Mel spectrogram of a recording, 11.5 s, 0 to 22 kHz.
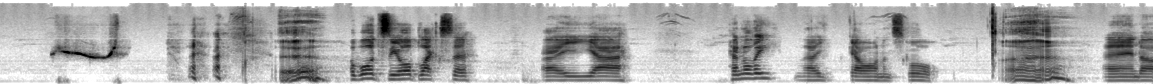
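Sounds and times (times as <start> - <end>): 
person imitating a rugby referee's whistle: 0.5 - 1.3, 10.0 - 10.8
laughter: 1.7 - 3.2
speech: 1.9 - 4.8, 5.4 - 6.4, 7.3 - 9.4, 10.0 - 11.5.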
